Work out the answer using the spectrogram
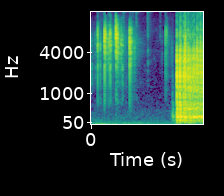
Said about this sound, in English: So let's roll the dice.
